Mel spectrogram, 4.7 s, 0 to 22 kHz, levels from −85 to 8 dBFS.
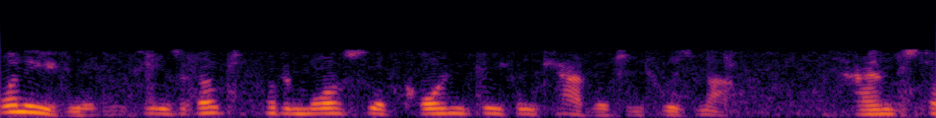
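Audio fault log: throughout — noise suppressor artifacts: room noise, about 11 dB below the speech, drops by about 20 dB between phrases and returns under them. The spectrogram shows a blotchy, gated background.
throughout — AMR narrowband mobile codec: nothing above 4 kHz survives, and the buzzy, synthetic tone points to a low bitrate near 7.4 kbps. The spectrogram shows a hard ceiling at 4 kHz.
0.26–3.72 s — speech cut by the noise suppressor: parts of the speech are pulled down with the noise, by up to about 21 dB and for about two seconds in all. They sound swallowed, and the waveform shows thinned stretches.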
